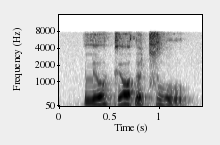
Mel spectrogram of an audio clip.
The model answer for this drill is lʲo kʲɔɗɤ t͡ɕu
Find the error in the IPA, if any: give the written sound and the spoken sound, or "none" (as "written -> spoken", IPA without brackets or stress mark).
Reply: ɤ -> ɵ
